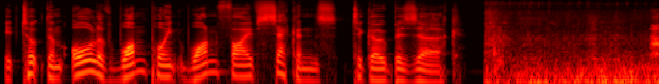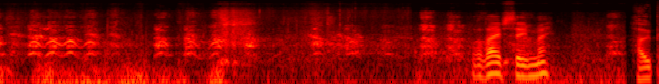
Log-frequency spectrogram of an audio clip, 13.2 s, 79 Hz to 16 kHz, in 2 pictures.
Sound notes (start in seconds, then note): 6.4 dogs barking; 13.0 voiceover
